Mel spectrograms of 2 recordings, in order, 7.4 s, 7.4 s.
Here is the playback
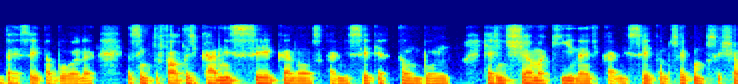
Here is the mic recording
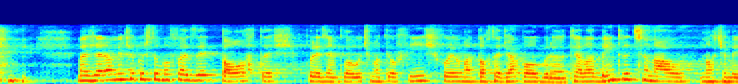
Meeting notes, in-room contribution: present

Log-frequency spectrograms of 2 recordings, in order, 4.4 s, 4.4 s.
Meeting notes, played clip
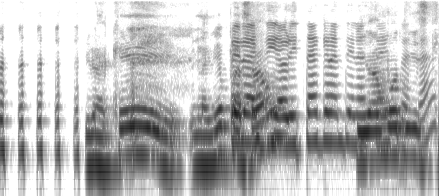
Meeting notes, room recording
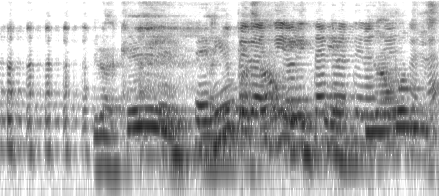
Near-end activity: present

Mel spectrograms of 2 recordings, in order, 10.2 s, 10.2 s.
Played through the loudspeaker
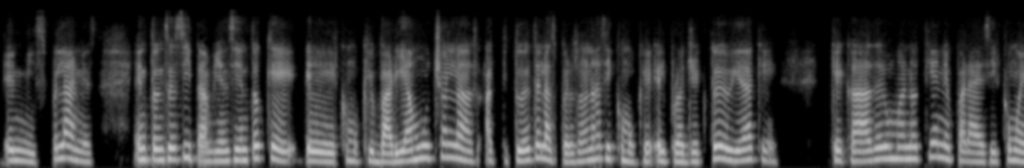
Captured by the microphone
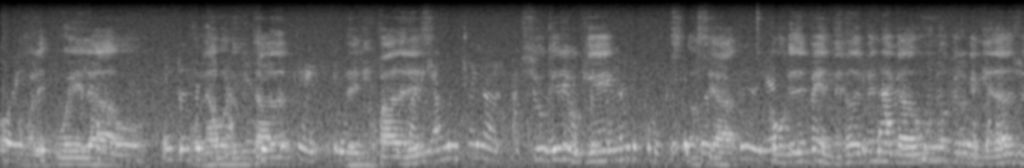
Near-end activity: present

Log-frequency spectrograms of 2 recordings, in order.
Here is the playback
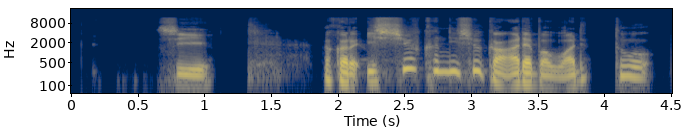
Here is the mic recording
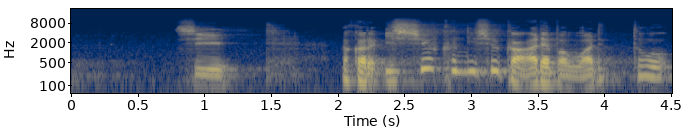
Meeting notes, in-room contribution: none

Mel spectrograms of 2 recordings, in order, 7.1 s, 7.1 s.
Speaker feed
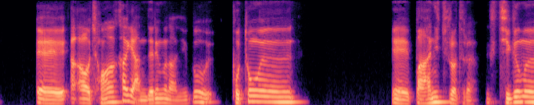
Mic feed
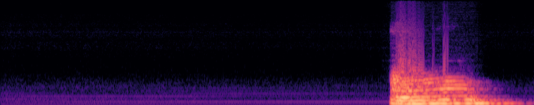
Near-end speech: present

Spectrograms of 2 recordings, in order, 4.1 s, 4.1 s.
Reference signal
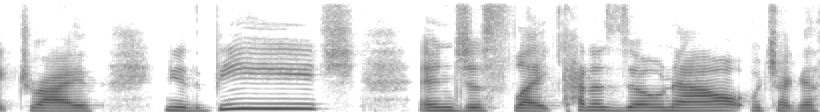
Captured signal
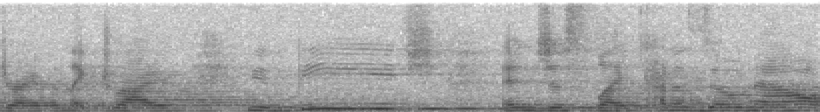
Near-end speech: none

